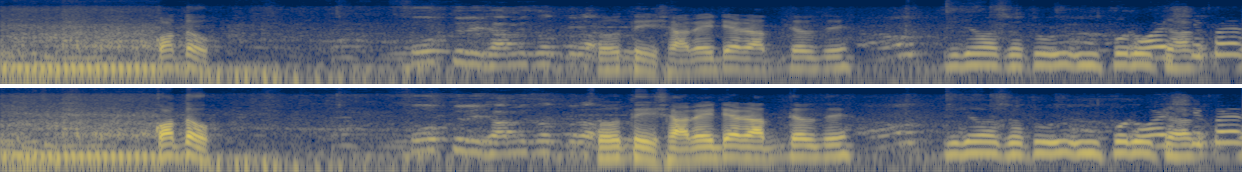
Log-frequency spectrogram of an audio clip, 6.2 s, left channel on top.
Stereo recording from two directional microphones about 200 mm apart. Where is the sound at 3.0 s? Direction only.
60° right (ahead or behind).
